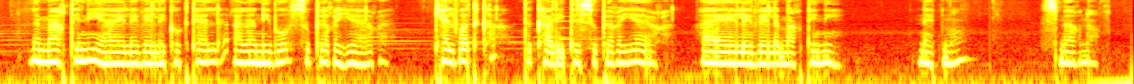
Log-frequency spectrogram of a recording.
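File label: Serbian, French accent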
